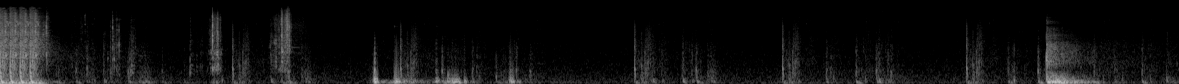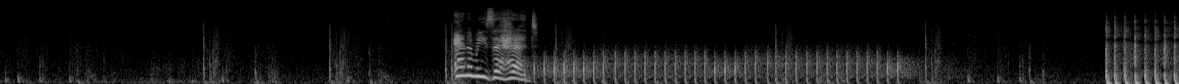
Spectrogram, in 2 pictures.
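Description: Footsteps crunch over grass and rock.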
